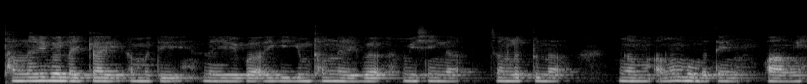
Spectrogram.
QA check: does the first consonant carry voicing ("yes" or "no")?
no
